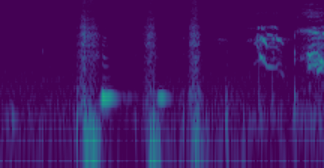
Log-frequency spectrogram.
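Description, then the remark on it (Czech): A girl cries bitterly, with a few breathy sobbing gasps followed by higher, rising wailing cries, heard on its own without talk. “se dala do hořkého pláče.”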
